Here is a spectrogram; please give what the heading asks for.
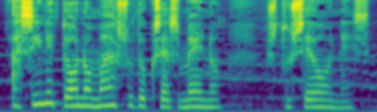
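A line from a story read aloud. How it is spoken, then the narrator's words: Whispered. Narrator (Greek): ψιθύρισε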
